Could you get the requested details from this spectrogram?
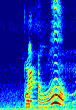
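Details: Pet parrot talking indoors: a brief voice-like utterance of two or three syllables, the last a rising and falling wavering tone.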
